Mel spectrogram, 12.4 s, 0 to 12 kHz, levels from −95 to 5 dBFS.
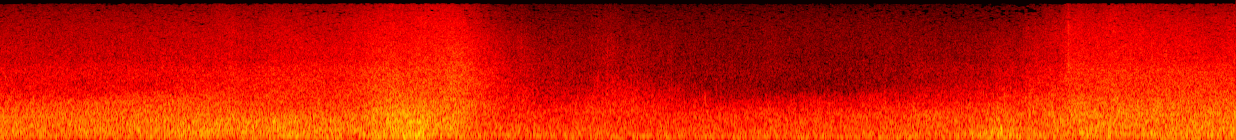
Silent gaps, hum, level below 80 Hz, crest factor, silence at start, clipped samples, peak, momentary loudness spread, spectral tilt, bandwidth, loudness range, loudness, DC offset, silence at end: none; none; -44 dBFS; 20 dB; 0 s; under 0.1%; -14 dBFS; 13 LU; -5 dB/octave; 11.5 kHz; 11 LU; -35 LUFS; under 0.1%; 0 s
